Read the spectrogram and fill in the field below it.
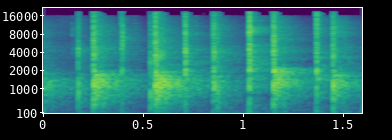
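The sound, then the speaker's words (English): Thin applause sound effect played as an Australian round of applause: a quick, fairly regular run of about a dozen sharp hand claps over a steady hiss, with no voices. “Ladies and gentlemen, a great big Australian round of applause.”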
